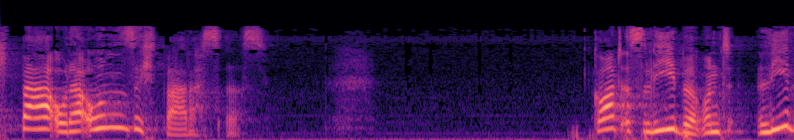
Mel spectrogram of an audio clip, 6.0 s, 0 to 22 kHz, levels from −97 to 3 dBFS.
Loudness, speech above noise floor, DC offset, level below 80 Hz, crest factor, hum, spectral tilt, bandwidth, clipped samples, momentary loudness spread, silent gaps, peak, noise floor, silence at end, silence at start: -22 LUFS; 42 dB; 0.1%; -54 dBFS; 18 dB; none; -4.5 dB/octave; 10.5 kHz; under 0.1%; 18 LU; none; -8 dBFS; -64 dBFS; 0 s; 0 s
